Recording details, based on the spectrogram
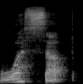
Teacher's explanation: So we don't get the T in what's anymore, it's just what's up.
